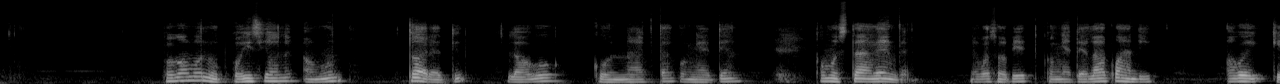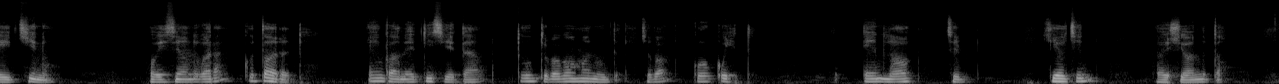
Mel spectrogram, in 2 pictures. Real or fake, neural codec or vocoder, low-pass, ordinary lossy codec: fake; codec, 44.1 kHz, 2.6 kbps, DAC; none; none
